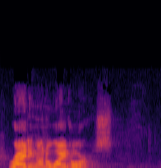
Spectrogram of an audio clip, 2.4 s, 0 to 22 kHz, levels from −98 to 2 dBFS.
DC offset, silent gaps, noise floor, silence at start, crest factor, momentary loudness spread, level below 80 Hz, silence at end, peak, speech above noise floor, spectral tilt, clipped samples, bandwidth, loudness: under 0.1%; none; -68 dBFS; 0.15 s; 22 dB; 17 LU; -82 dBFS; 0.8 s; -12 dBFS; 35 dB; -3 dB/octave; under 0.1%; 12 kHz; -32 LUFS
